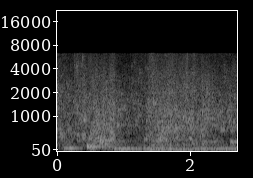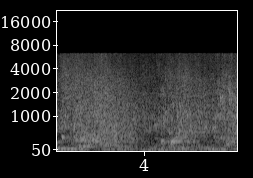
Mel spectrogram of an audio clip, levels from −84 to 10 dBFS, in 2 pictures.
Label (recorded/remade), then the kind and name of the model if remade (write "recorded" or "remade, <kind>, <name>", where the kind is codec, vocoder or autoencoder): recorded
